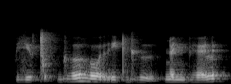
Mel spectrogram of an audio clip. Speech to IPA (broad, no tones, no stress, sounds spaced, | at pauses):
zʲ o ǀ ḛ kʷ ɡʱ ɤ ɦ o r i tʲ ɡʱ ɯ | ɳ ɛ nʲ bʱ ɛ l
